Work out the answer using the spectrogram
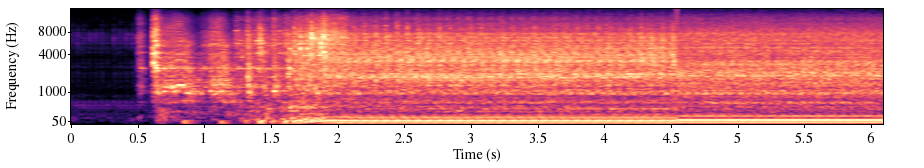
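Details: Restored 1980s–90s Ransomes Jaguar 4000 diesel commercial mower, rescued after 20–25 years in a junkyard, hydraulics rebuilt, glow plugs heated first: cranks a second, catches cleanly, settles into a steady even idle with a smooth step in speed; runs healthy.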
